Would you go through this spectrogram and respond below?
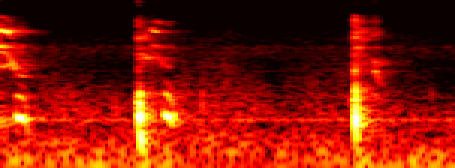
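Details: Three sharp, harsh cough bursts in quick succession from an adult; part of a runaway coughing attack.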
